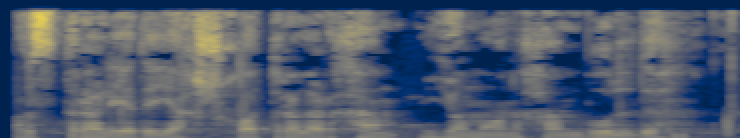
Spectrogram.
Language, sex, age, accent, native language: Uzbek, male, 19-29, Toshkent viloyati, Uzbek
